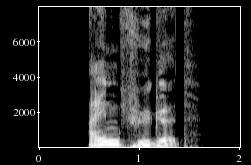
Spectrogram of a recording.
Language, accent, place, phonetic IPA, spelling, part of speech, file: German, Germany, Berlin, [ˈaɪ̯nˌfyːɡət], einfüget, verb, De-einfüget.ogg
- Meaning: second-person plural dependent subjunctive I of einfügen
